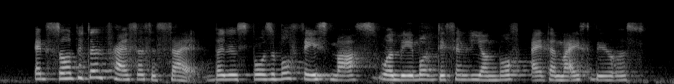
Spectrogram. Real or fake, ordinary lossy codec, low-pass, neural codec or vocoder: fake; none; 7.2 kHz; codec, 16 kHz, 1 kbps, X-Codec, HuBERT features, trained on general audio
